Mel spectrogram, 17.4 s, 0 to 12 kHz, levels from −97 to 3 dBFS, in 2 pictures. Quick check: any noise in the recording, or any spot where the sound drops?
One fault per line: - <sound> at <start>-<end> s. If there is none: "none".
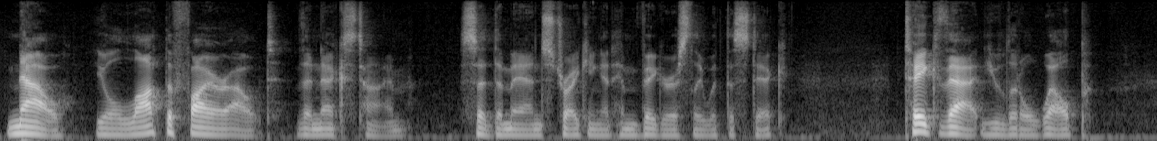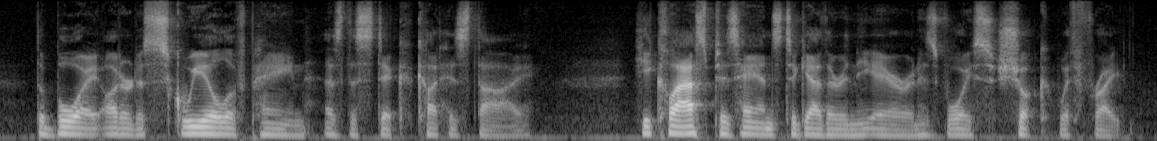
none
